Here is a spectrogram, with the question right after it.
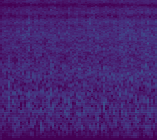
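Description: Creek water rushing steadily through a gold sluice box set in a small secret creek, a continuous close, broadband stream with gentle trickling and gurgling texture and no pauses.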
